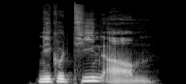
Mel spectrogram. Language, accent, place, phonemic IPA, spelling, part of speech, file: German, Germany, Berlin, /nikoˈtiːnˌʔaʁm/, nikotinarm, adjective, De-nikotinarm.ogg
- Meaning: low-nicotine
